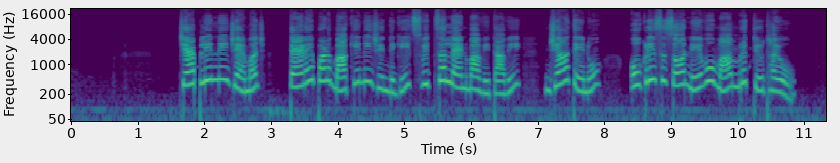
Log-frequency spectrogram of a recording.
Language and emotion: Gujarati, neutral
